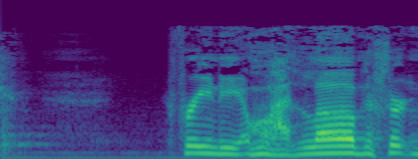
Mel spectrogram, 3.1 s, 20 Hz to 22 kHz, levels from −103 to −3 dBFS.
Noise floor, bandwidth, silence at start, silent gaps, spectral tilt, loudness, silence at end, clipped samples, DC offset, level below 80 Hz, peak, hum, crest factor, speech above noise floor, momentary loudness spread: -69 dBFS; 11.5 kHz; 0 s; none; -6.5 dB/octave; -31 LUFS; 0 s; under 0.1%; under 0.1%; -68 dBFS; -16 dBFS; none; 18 dB; 39 dB; 9 LU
